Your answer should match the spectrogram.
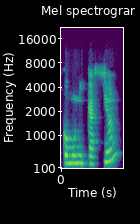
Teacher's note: cuando decimos comunicación suena más fuerte acción y termina en n por lo tanto cumple con la regla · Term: sílaba tónica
